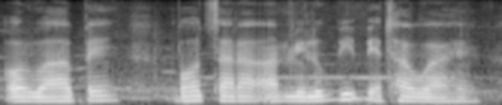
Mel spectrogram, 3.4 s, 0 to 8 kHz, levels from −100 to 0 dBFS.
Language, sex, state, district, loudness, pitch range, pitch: Hindi, male, Arunachal Pradesh, Papum Pare, -14 LUFS, 120-130 Hz, 125 Hz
